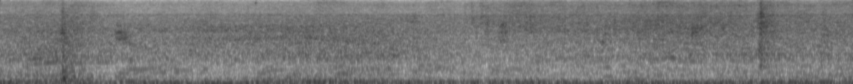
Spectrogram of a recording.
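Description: Busy market ambience: background voices of a crowd over a steady low rumble, with a couple of light knocks about a third of a second in and near the end.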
